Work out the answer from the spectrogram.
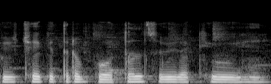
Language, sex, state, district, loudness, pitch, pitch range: Hindi, male, Uttar Pradesh, Lucknow, -16 LUFS, 115 Hz, 110-120 Hz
